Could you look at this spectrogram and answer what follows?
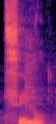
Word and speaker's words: Celo: en mai 2020 et son nom c'est l'eau se prononce ces lots et signifie but en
